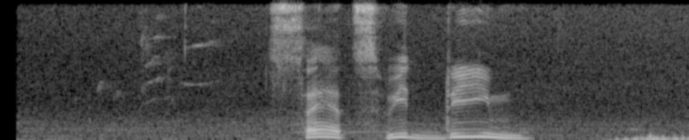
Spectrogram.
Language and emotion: Russian, neutral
